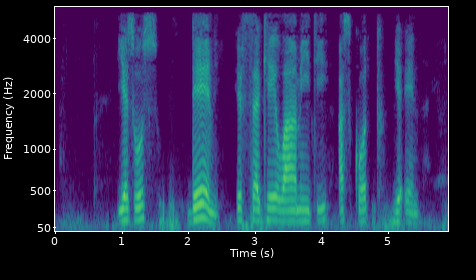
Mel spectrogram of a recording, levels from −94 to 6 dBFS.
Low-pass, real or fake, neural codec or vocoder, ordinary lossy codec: 5.4 kHz; fake; codec, 24 kHz, 0.9 kbps, WavTokenizer, medium speech release version 1; MP3, 48 kbps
